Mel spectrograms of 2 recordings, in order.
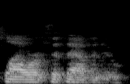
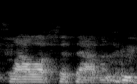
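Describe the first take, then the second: First: It is said in a plain standard accent. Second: It is said in a New York accent.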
